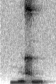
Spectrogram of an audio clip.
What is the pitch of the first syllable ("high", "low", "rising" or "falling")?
low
